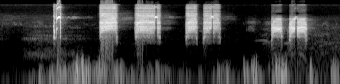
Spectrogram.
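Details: Grey francolin calling: a loud, harsh, rasping series of bursts in an uneven rhythm, with soft low murmuring sounds between them.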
